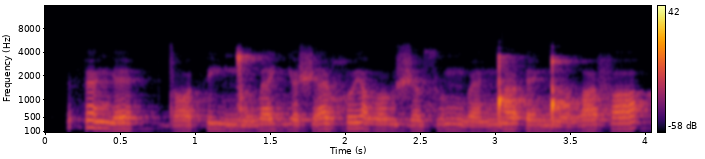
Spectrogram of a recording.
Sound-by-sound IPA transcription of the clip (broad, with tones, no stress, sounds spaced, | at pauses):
θ ɜ˥˧ ŋ ɛ˧ | d ɔ˩˧ θ i˧˩ ŋ͡ǀ ʊ˩˧ w æ˧ ʎ ʌ˧˩ ʃ æ˥ χʷ i˥˧ lˠ u˧˩ ʒ ʌ˧˩ sʷ ʌ˥˧ ŋʷ æ˩˧ ŋ͡ǃ ʌ˥˧ ʔ ɛ˧ ŋ͡ǃ ʊ˩˧ lˠ ʌ˧ f ɒ˥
